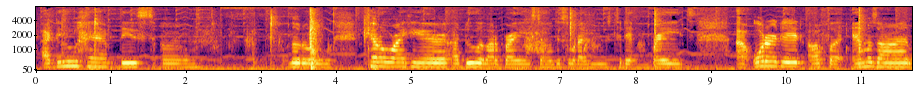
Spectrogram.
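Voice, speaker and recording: Chatty young woman touring her salon. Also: lowish voice. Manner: chatty, addresses viewers as y'all. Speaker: salon suite owner and braider. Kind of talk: casual walkthrough tour. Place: small salon suite indoors. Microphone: handheld phone camera. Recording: music playing behind the voice.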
